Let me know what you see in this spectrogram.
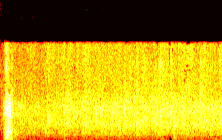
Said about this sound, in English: I request first of all you all to give a huge round of applause for the organizer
